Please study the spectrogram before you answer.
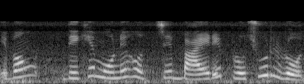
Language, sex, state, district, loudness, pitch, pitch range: Bengali, female, West Bengal, North 24 Parganas, -17 LUFS, 290 Hz, 265-340 Hz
